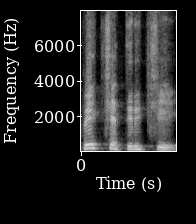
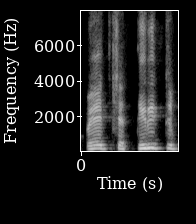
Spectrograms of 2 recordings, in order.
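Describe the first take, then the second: First: The last word ends with a 'chi' sound. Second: The last word ends with a 'thu' sound. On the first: It sounds like the city name Trichy. The speaker calls it wrong. "அப்புறம் தான் சொல்றாரு இல்ல பேச்ச திருச்சி" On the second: It means twisting someone's words. The speaker calls it right. "ஓ பேச்ச திரித்து பேசுறத தான் சொல்றாரு"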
